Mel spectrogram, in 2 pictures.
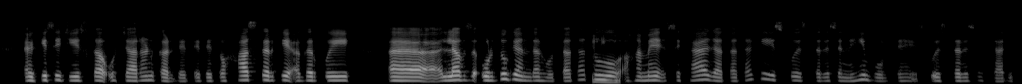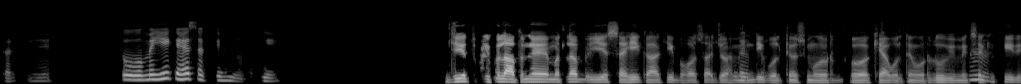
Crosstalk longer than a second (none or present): none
